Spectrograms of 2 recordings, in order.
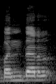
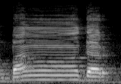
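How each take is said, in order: First: The n is a plain, short consonant. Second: The n is hidden in a held nasal sound. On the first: The speaker calls it wrong. "यहाँ पर बंदर पढ़ना गलत होगा" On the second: The speaker calls it right. "नून साकिन में गुन्ना करना होगा"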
